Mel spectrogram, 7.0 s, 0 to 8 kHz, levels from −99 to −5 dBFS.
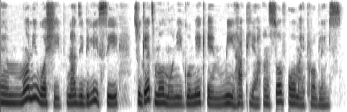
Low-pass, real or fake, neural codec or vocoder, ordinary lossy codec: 7.2 kHz; real; none; none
